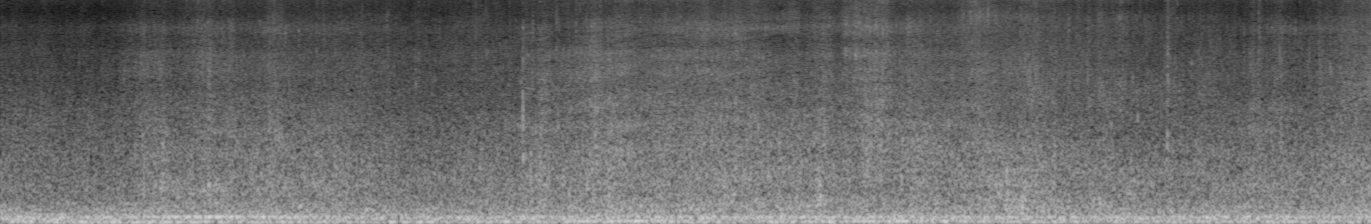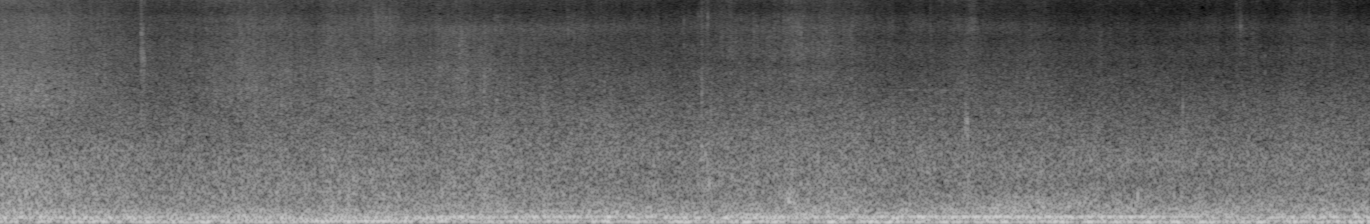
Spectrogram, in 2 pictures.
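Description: Wind on the microphone and sea water washing against a rock seawall, over a steady low hum that fades in the middle and comes back in the second half.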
